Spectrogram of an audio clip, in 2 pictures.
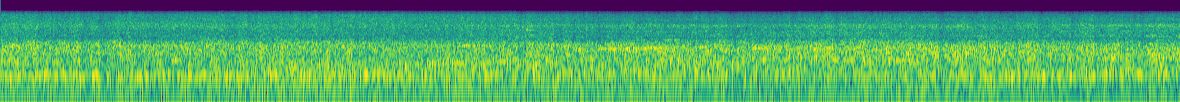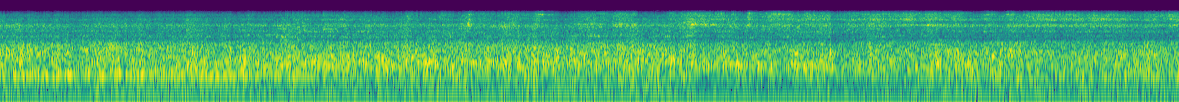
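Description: SEPTA Silverliner IV electric multiple-unit railcars pulling out and running past close by: a steady, loud rumble of steel wheels on rail with a faint rising motor whine. Thin high tones join in during the last few seconds as the train moves off.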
